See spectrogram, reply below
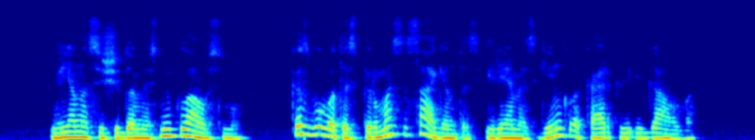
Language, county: Lithuanian, Vilnius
